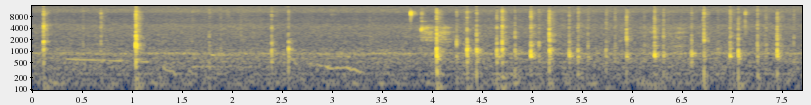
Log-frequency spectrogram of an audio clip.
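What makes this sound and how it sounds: Fingertips and nails tap the glass touchscreen of an iPad tablet lying flat on a cutting mat. A few scattered, soft clicky taps come first, then a quicker, uneven run of short, dry ticks with a slight mid-pitched click to each. Behind them runs a low, steady background hum.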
